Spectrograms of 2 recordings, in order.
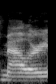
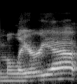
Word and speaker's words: Mallory: Hi, it is pronounced Mallory. It's spelled very unique. I know, I love it. No, everybody either calls me Malaria or Malari.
